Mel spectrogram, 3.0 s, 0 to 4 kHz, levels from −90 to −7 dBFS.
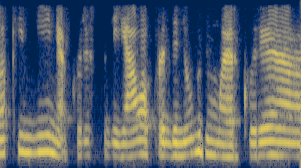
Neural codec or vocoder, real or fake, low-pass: none; real; 3.6 kHz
